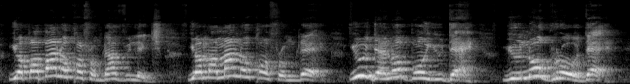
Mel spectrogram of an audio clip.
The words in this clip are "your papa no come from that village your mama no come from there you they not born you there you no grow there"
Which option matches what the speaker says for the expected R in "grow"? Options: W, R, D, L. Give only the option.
R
